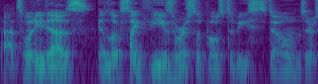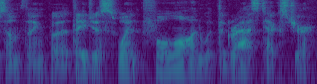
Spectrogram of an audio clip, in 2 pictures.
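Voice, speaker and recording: A man's voice: deep voice, steady tone, normal speed, husky. A man hosting a cartoon review show, giving casual, enthusiastic fan commentary and reactions. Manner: informal, enthusiastic fan talk.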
